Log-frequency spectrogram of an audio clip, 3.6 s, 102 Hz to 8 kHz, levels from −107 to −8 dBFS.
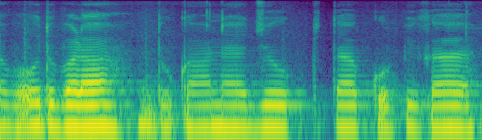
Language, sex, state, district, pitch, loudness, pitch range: Hindi, male, Jharkhand, Deoghar, 150 Hz, -19 LUFS, 150-155 Hz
